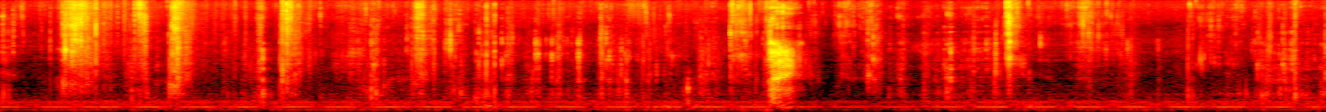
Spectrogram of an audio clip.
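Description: Wet mouth sounds of someone eating a soft, creamy snack: scattered smacks and chews, then one louder gulp midway as too much is swallowed at once, over a steady low electrical hum.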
